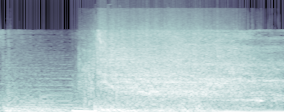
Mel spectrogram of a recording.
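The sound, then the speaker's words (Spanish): A single loud explosion bursts out at a sinister dark mansion, throwing back men dressed in black; the heavy boom hits about a second in, then a dense, roaring rumble holds at full strength until the end. “Hay una explosión y salen despedidos.”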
